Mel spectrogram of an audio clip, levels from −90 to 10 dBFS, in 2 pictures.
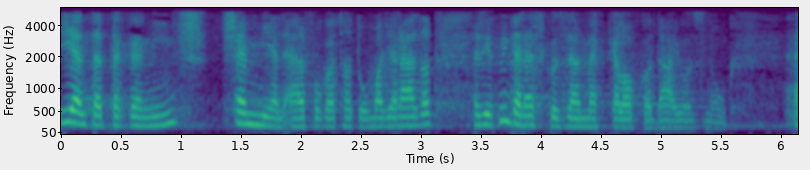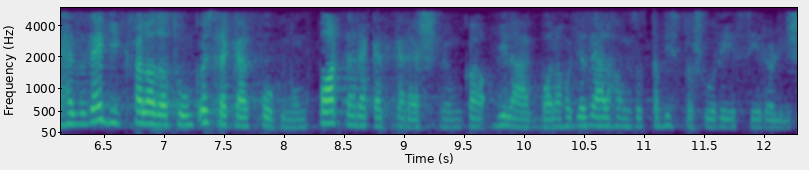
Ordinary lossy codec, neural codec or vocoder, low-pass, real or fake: AAC, 24 kbps; none; 5.4 kHz; real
